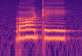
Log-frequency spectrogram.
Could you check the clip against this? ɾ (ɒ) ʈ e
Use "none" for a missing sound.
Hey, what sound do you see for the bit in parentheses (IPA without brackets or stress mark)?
ɒ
